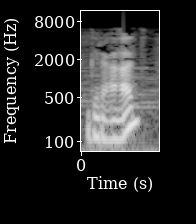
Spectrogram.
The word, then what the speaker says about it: grad: Ukoliko je akcenat dugosilazni, grad, onda je reč o imenici koja označava urbano, naseljeno mesto, a ukoliko se izgovori sa kratkosilaznim akcentom grad, onda se misli na vrstu atmosferskih padavina.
